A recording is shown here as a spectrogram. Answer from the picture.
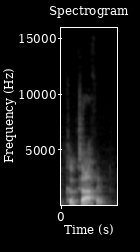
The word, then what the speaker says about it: Cuxhaven: Cuxhaven. Cuxhaven. And that pronunciation, because I have a German girlfriend, is correct. Okay. She drilled it into me.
